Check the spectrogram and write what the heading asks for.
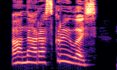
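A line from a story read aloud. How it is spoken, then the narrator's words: Anguished scream, nearby. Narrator (Russian): надрывно закричала женщина, где-то совсем близко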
